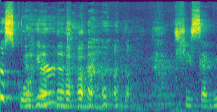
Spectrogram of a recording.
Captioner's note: panel laugh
